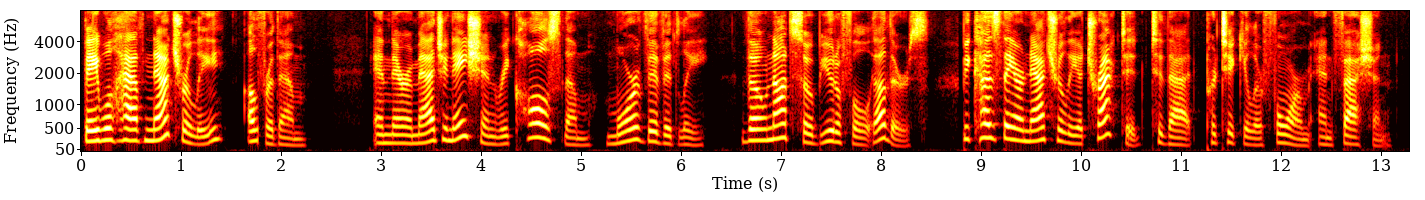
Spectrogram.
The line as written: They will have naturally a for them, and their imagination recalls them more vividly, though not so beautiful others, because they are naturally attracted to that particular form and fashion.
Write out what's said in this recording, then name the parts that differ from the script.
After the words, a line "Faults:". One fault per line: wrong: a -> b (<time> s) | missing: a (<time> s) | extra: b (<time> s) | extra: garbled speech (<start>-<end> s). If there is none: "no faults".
They will have naturally a for them, and their imagination recalls them more vividly, though not so beautiful others, because they are naturally attracted to that particular form and fashion.
Faults:
no faults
